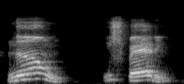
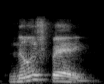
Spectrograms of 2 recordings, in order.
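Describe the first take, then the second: First: There is a pause after the first word. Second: The two words run together without a pause. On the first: The listener is asked to wait. "Na primeira, provavelmente alguém está indo embora e eu digo, não, espere" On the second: The listener is told not to wait. "Se eu não coloco a vírgula, é o contrário"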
